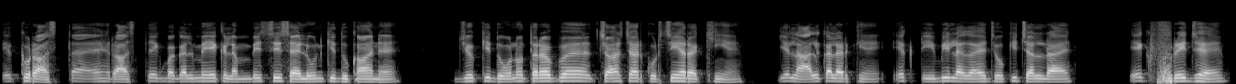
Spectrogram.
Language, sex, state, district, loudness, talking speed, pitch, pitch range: Hindi, male, Bihar, Bhagalpur, -17 LUFS, 185 wpm, 140 Hz, 130-150 Hz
